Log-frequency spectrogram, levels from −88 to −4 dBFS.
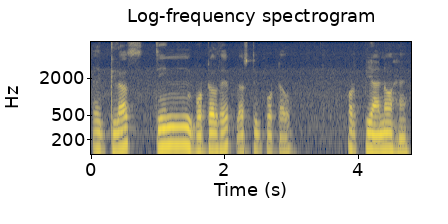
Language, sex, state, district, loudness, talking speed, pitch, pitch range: Hindi, male, Arunachal Pradesh, Lower Dibang Valley, -17 LUFS, 110 wpm, 130 Hz, 120-140 Hz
